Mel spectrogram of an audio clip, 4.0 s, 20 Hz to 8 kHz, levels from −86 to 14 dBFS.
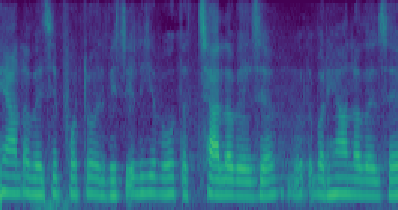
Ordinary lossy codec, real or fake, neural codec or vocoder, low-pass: none; fake; codec, 16 kHz, 1 kbps, X-Codec, WavLM features, trained on Multilingual LibriSpeech; none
